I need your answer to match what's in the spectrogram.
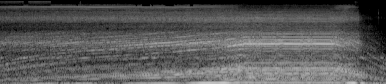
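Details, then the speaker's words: Vevor go-kart electric motor and controller, bench test with a throttle pedal giving proportional control from the slowest speed upward. An even whine climbs smoothly in pitch, accelerating linearly with the pedal, then cuts away: normal smooth motor acceleration. "then it, as you see there, it sort of accelerates nice and linearly with the pedal."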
